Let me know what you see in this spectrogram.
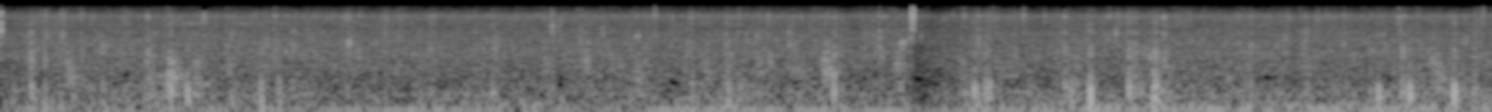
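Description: Rain falling: an even hiss dotted with scattered drop ticks, one sharper drop about three and a half seconds in.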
